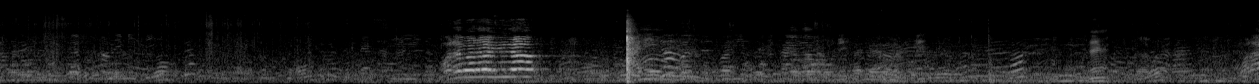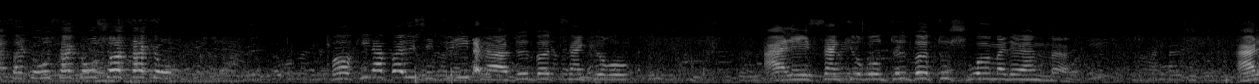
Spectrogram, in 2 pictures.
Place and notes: Pl. du Maréchal Foch, Saint-Omer, France - St-Omer - Marché du samedi
St-Omer
Marché du samedi matin - les marchands de fleurs (Tulipes...)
